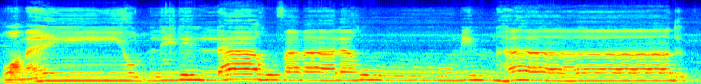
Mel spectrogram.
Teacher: یہاں پر وقف کی حالت میں مد عارض ہوگی، اور دال میں قلقلہ صغریٰ کر کے پڑھیں گے۔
